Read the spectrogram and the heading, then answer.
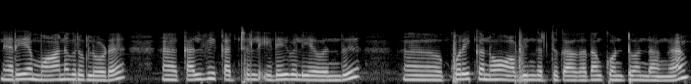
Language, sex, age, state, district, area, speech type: Tamil, female, 30-45, Tamil Nadu, Ariyalur, rural, spontaneous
